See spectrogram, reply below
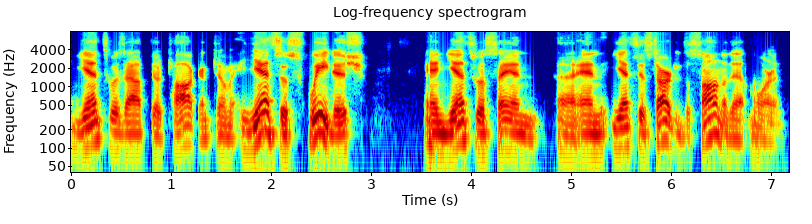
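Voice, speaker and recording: Guest storyteller: a low-voiced man, dry close sound, halting, full of restarts. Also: big pitch swings, pushed and bright, no room sound. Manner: rambling, halting delivery with frequent restarts and chuckles. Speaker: guest, hunting guide and bush pilot. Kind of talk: casual anecdotal storytelling in a Q&A.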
